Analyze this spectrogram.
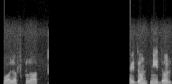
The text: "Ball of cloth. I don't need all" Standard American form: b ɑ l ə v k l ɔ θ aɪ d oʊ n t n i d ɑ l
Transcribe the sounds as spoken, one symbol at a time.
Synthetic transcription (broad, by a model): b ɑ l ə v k l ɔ t aɪ d oʊ n t n i d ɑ l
